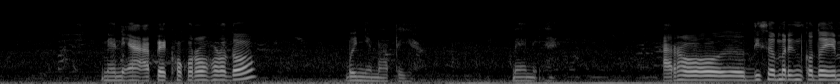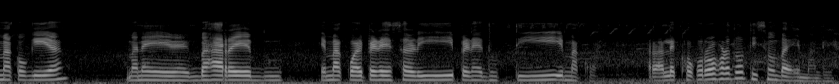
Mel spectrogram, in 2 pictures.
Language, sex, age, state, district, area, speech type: Santali, female, 45-60, Jharkhand, Seraikela Kharsawan, rural, spontaneous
